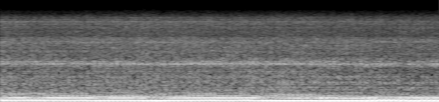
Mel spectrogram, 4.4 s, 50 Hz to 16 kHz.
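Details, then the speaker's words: 2004 Suzuki LTZ250, said to have a new top end: steady, even idle with no knocks or misses; heavy smoke without an oil smell, owner suspects it is running rich. "But it did fire up and it sounds good. Definitely sounds good."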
